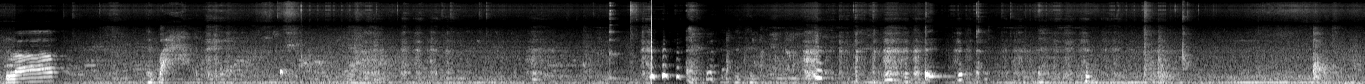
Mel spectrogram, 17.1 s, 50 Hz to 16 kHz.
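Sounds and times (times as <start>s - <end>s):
low voices: 0.8s - 7.4s.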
